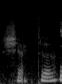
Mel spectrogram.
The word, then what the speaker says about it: Schecter: Schecter? – Yes, you have.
